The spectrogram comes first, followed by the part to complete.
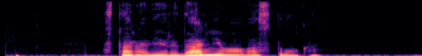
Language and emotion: Russian, neutral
